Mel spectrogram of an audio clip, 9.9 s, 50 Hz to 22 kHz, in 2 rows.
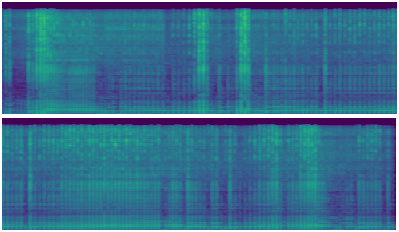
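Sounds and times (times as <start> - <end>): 
racing motorcycle engine: 0.0 - 9.8.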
